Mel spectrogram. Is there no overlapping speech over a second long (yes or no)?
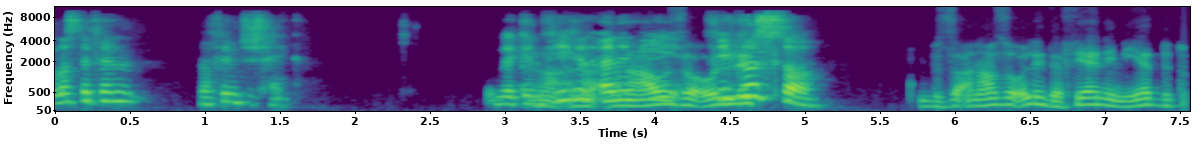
no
